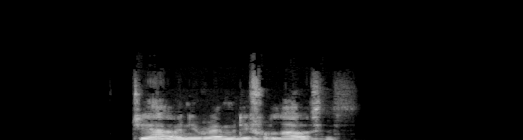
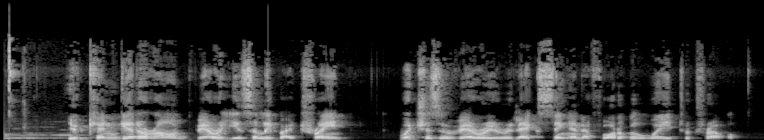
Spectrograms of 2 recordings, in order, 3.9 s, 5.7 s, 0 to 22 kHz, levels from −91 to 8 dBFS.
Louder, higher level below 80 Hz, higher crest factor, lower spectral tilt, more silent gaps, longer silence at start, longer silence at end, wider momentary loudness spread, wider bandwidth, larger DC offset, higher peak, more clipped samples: about the same, -15 LUFS vs -15 LUFS; about the same, -58 dBFS vs -62 dBFS; about the same, 16 dB vs 16 dB; first, -5.5 dB/octave vs -0.5 dB/octave; neither; first, 1 s vs 0.05 s; first, 1.4 s vs 0.25 s; about the same, 6 LU vs 8 LU; second, 11 kHz vs 16 kHz; neither; about the same, -2 dBFS vs 0 dBFS; neither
